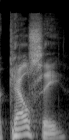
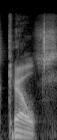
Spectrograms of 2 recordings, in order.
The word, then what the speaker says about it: Kelce: class was uh Travis Kelce. Or Kelsey, however you choose to pronounce it. It's Kelce. It's Kelce. It's Kelce now that he's If it's Kelce, I hate him even more.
